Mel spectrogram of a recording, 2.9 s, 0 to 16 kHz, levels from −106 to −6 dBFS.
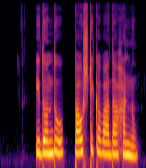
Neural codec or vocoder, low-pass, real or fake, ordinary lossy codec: none; 14.4 kHz; real; none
